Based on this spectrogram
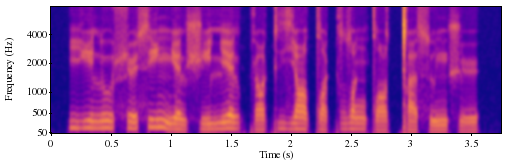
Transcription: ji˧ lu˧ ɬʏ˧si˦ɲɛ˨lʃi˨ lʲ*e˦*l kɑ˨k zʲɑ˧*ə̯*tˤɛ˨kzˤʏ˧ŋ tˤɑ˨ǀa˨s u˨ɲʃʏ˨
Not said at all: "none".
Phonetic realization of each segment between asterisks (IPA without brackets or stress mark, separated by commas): ɛ˦, ə̯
